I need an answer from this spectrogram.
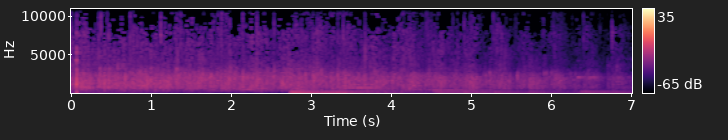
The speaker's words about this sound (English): Come on, clap your hand to the Lord and give Him praise.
